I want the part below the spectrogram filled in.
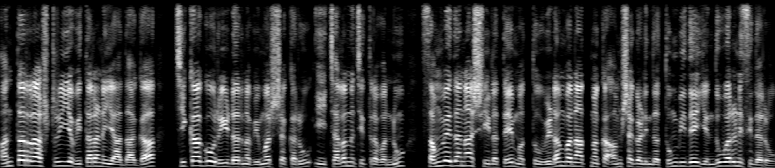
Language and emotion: Kannada, neutral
